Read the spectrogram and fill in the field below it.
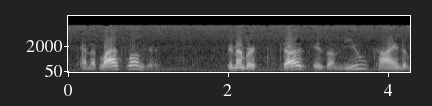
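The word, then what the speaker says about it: Duz: Remember, Does is a new kind of granulated soap, not just a new improvement of an old soap.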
